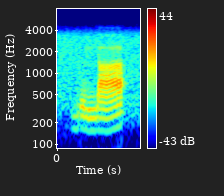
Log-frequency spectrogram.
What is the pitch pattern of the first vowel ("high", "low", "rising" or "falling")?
low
